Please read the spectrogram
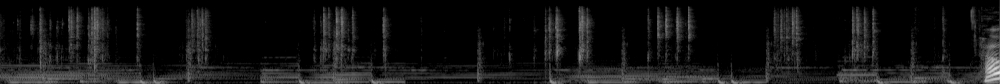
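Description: Irregular clicks of hard plastic puzzle pieces as a ghost Pyraminx is twisted by hand, over background music.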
